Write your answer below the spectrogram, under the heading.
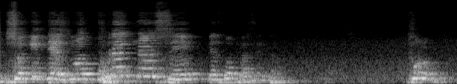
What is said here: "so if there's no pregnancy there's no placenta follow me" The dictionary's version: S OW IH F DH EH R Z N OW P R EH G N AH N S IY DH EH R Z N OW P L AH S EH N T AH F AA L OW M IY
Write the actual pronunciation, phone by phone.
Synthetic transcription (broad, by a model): S OW IH F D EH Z N OW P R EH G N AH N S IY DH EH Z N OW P AH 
